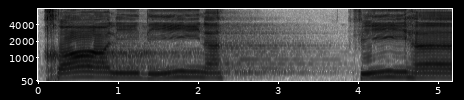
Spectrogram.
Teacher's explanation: Huruf di dipanjangkan 2 harokat karena di depannya terdapat ya sukun atau ya mati.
